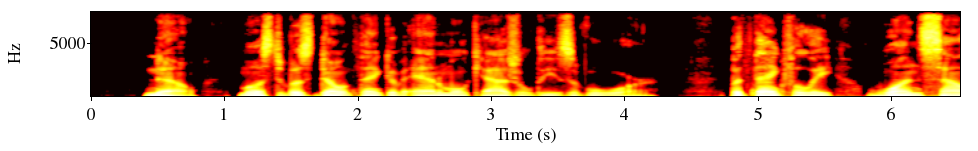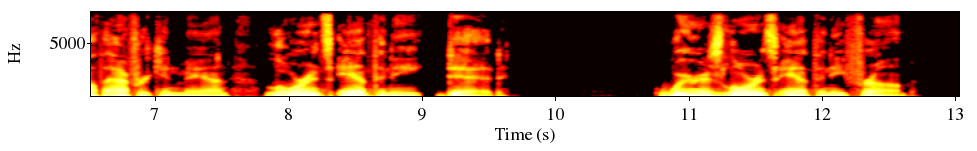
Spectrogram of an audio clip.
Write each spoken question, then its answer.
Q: Where is Lawrence Anthony from?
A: Lawrence Anthony is from South Africa.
